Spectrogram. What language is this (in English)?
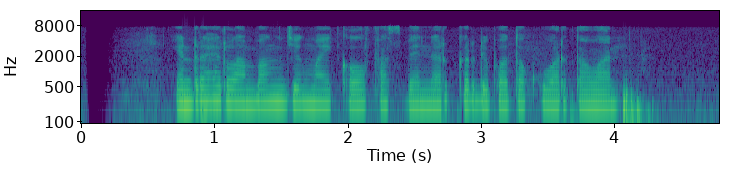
Sundanese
